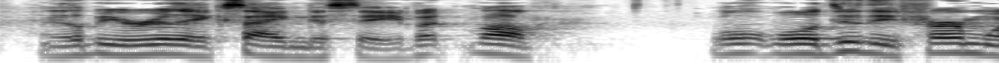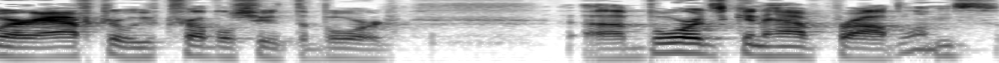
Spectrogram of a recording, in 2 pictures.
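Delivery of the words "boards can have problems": voice cracking and breaking. Explaining how to troubleshoot a circuit board: voice cracking. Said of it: "a little voice crack there".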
